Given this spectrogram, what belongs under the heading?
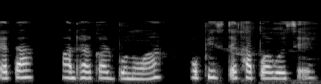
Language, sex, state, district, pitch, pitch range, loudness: Assamese, female, Assam, Sonitpur, 300 Hz, 285-315 Hz, -16 LUFS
